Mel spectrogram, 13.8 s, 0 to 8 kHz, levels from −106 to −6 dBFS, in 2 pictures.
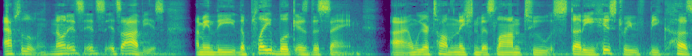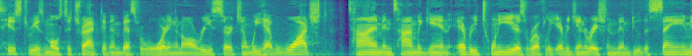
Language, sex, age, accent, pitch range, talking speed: English, male, 30-49, American, 105-120 Hz, 245 wpm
